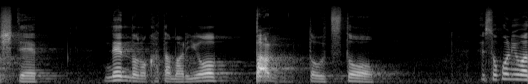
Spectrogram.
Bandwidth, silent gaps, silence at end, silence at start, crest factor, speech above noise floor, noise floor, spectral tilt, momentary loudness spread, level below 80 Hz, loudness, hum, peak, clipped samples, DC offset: 16 kHz; none; 0 s; 0 s; 24 dB; 35 dB; -58 dBFS; -3.5 dB/octave; 15 LU; -66 dBFS; -24 LUFS; none; -2 dBFS; under 0.1%; under 0.1%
